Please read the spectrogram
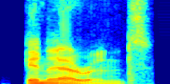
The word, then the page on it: inerrant: British English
